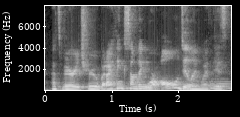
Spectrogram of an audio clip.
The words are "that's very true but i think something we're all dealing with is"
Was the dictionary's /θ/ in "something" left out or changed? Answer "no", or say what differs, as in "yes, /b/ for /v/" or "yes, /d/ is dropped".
no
